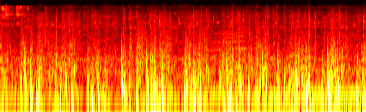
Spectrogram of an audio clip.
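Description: A horse gallops in the Red Dead Redemption video game, its hooves beating in a fast, steady clip-clop rhythm, close and prominent from start to finish, with faint game ambience underneath.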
